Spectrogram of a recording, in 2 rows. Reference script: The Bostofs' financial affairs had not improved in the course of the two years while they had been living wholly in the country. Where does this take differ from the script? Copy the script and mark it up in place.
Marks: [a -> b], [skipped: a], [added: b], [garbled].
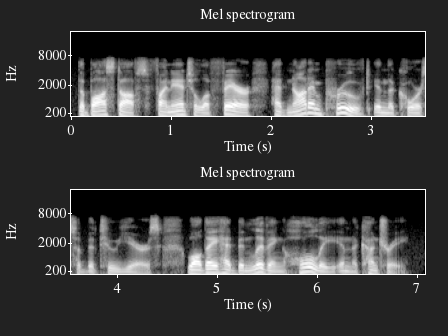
The Bostofs' financial [affairs -> affair] had not improved in the course of the two years while they had been living wholly in the country.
